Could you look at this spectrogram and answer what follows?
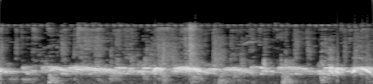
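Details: Derkuku leopard, a spotted dove, cooing loudly and steadily as it walks; an unbroken stream of low, rough cooing with slight pitch wobbles and some clicking noise.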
